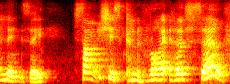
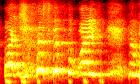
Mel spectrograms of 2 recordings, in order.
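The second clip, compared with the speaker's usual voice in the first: laughing; 11 semitones higher, slower than usual. Real, not acted. Giggling fit while thanking.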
